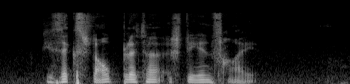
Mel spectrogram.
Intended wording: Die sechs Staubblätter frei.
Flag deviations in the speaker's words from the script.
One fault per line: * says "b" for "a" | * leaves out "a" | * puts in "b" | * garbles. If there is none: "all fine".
* puts in "stehen"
